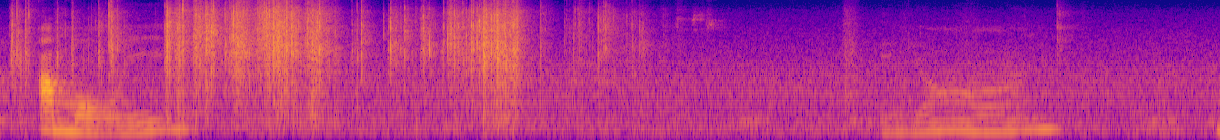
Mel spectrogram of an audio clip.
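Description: A young woman speaks close to a microphone in a sing-song, animated voice.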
